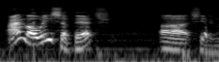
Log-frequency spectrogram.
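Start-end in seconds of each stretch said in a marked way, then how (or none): 0.1-1.1 loud, high mock boast; brash mock outburst. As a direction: burst out with hammed-up self-importance. Invented brash quote after mock condolences.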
